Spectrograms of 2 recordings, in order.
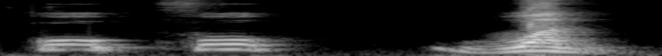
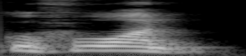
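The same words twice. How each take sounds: First: The sounds in the word are kept clearly separate. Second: The sounds in the word run together, merged. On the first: The speaker calls it right. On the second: The speaker calls it wrong.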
